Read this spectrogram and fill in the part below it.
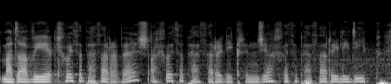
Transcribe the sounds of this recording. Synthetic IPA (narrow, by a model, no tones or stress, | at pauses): madaviɬʊɨθɔpʰɛθaɾəbɛʃa̰ɬʊɨθɔpʰɛθaɾiːlˠikʰrɪnd͡ʒjaɬʊɨθɔpʰɛθaɾilˠidiːpʰ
